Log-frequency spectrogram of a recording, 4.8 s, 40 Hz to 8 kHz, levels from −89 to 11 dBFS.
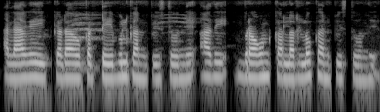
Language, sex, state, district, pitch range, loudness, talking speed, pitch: Telugu, female, Telangana, Hyderabad, 195-210 Hz, -19 LUFS, 125 wpm, 200 Hz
